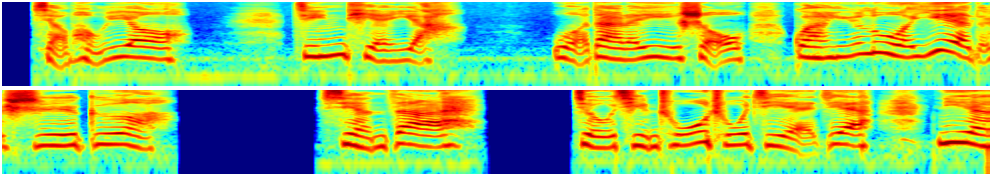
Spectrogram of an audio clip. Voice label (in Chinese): 老人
